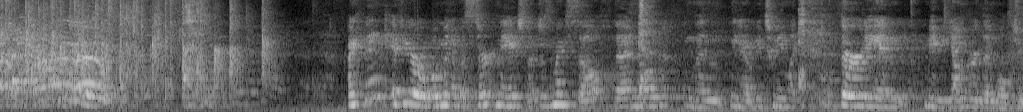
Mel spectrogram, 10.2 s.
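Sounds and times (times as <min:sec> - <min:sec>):
audience clapping: 0:00.0 - 0:02.9
speech: 0:03.5 - 0:10.2.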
